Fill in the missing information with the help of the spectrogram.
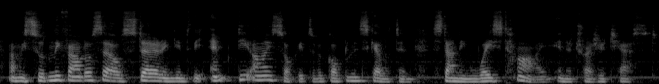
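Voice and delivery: ordinary delivery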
